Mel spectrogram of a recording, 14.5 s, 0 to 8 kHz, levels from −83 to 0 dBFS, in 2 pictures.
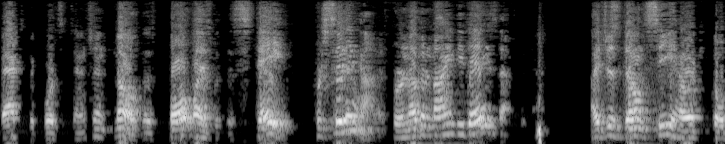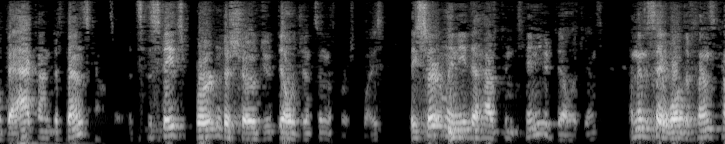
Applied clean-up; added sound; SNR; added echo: classical method spectral subtraction.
